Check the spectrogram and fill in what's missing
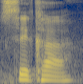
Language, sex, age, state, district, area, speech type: Bengali, male, 30-45, West Bengal, Purulia, urban, read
